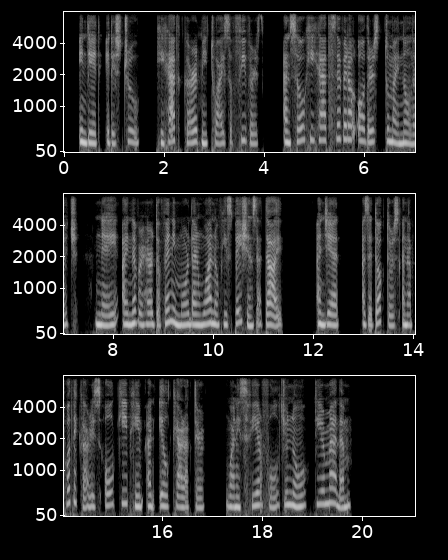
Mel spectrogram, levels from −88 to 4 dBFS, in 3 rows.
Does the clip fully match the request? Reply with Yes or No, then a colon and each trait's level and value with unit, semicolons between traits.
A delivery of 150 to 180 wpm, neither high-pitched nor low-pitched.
No: average, 155 wpm; high, 235 Hz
